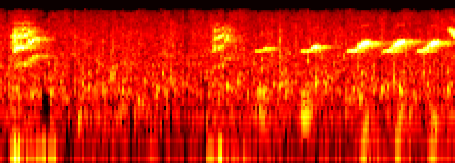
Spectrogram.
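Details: Double-collared seedeater singing, with chirps and calls: a couple of bright high chirps, then a run of short clear whistled notes repeated quickly, rising slightly toward the end.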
